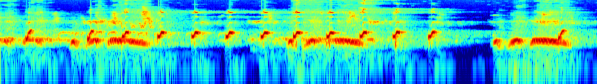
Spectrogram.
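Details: Rhythmic hooked croaks from a male white-breasted waterhen, each note climbing quickly, repeated in a long series that stops briefly near the end before a few more calls follow.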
